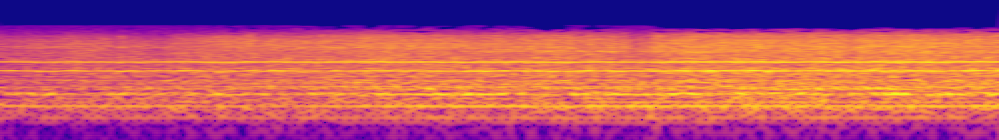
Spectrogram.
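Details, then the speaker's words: Propeller model in water flowing at constant speed and pressure, with propeller rpm increased continuously: a steady hiss with fixed tones, building as speed rises, as bubbles form and collapse. Onset of propeller cavitation. "The noise is generated by the collapse of these bubbles as they move into the higher pressure in the diffuser."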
